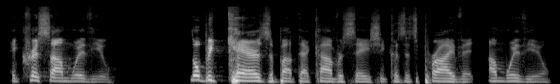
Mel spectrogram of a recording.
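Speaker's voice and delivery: usual speaking voice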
